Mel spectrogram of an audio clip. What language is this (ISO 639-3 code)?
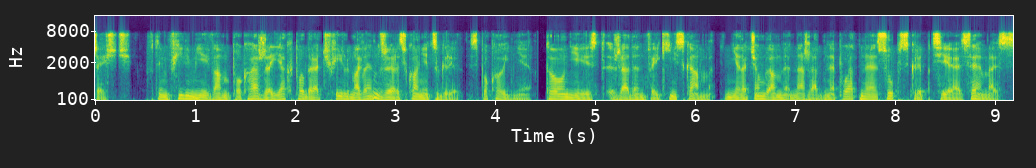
pol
